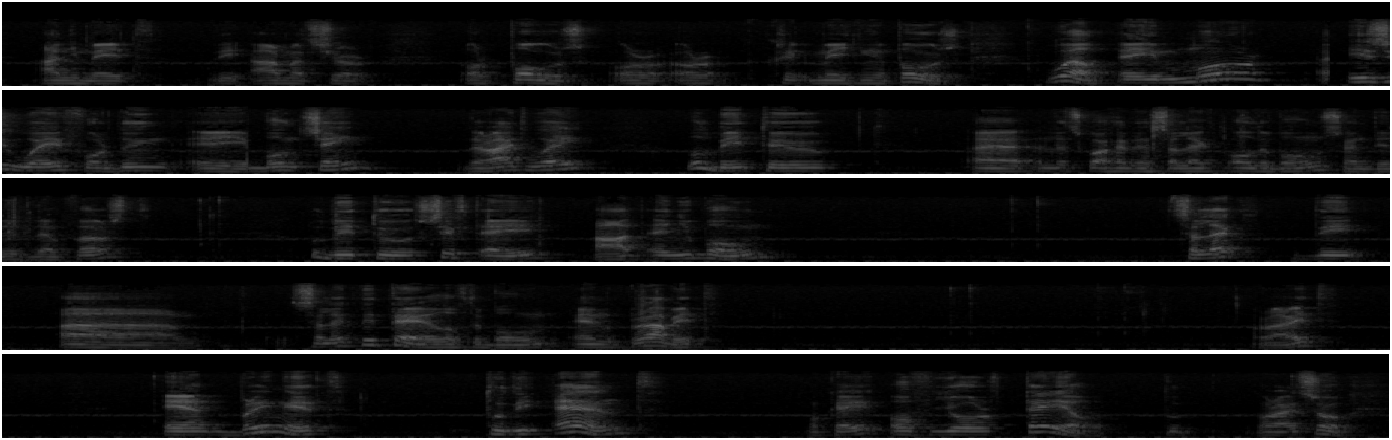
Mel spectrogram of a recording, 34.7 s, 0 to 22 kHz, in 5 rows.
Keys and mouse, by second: 0.1 Tab, 0.6-1.9 middle drag, 3.2 middle click, 8.1-9.8 middle drag, 12.3 a, 12.6 a, 13.5 x, 15.9 shift+a, 18.5 right click, 19.1 click, 19.4 right click, 23.6 g, 25.2-26.9 drag, 25.9 right click, 26.1 g, 28.2 click, 28.8 middle click, 29.0 g, 29.8 click, 30.4 right click, 33.9-34.6 drag.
